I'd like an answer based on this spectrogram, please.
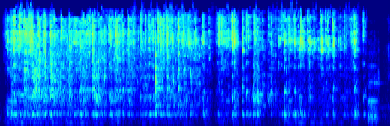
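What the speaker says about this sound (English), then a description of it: "set my mixer on the high speed so that it will beat the egg whites into a stiff peak" A KitchenAid stand mixer with its whisk attachment beats egg whites on high speed, making a busy, rattling whir that runs steadily close by, with a few dips, then stops abruptly near the end.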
